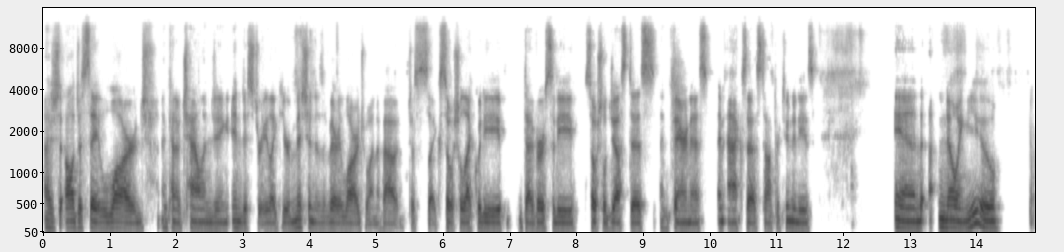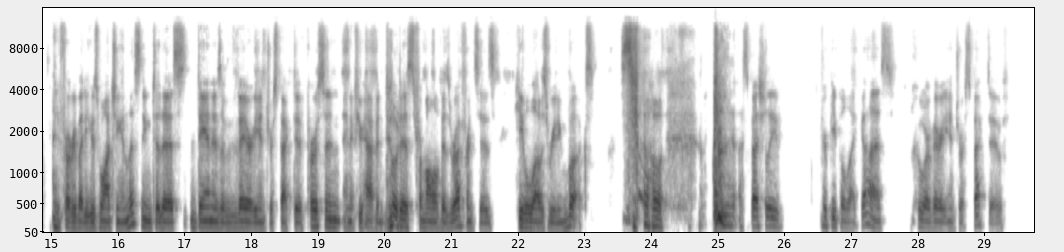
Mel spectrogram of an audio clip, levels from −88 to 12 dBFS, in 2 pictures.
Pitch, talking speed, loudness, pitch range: 110 Hz, 145 wpm, -22 LUFS, 100-115 Hz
